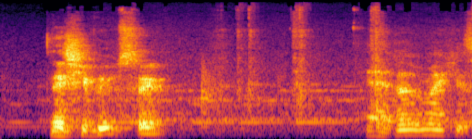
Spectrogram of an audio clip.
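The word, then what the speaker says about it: Nichibutsu: They're called Nishibutsu. Nishibutsu?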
